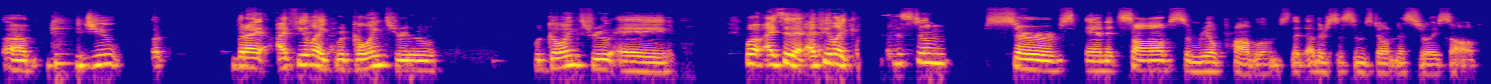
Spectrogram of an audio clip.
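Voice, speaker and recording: Man as interview host, mid-pitched voice, hesitant, restarts phrases, video call. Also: unhurried. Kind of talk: casual interview conversation.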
